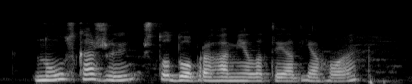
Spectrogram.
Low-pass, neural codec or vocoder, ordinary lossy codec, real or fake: 7.2 kHz; none; MP3, 48 kbps; real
